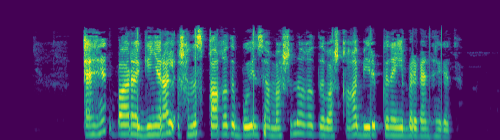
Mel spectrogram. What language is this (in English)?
Bashkir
